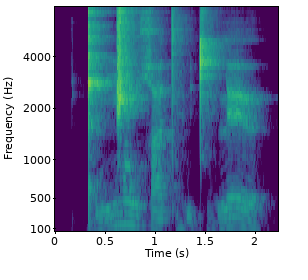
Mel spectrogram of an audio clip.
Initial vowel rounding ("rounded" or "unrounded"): rounded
